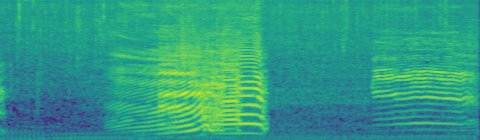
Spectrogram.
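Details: Tame cow grazing on green grass gives a loud, harmonic-rich moo rising then falling over about a second and a half, followed by a shorter, softer second moo after a brief pause.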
